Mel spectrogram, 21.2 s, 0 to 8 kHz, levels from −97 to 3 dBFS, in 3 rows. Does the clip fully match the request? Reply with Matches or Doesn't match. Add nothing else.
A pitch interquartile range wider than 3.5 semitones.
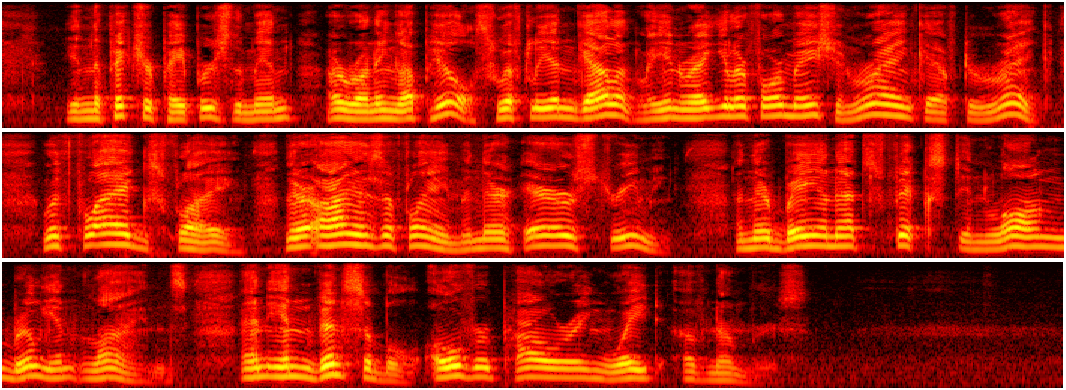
Matches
